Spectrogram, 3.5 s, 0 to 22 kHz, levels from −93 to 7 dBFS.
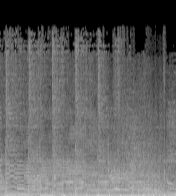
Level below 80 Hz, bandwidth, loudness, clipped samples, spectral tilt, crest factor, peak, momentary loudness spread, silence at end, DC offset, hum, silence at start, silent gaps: -24 dBFS; 19.5 kHz; -17 LUFS; under 0.1%; -4.5 dB/octave; 12 dB; -6 dBFS; 1 LU; 0 s; under 0.1%; none; 0 s; none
